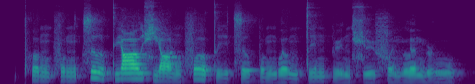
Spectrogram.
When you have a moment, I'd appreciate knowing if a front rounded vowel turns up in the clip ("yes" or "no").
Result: yes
